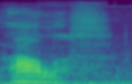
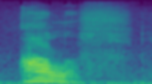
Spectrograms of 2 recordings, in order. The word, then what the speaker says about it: Aleph: It is not, as most people mistakenly think, a silent letter. It is, as Gershom Scholem, the master historian of Jewish mysticism, points out, the sound that the larynx makes as it clicks into gear.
